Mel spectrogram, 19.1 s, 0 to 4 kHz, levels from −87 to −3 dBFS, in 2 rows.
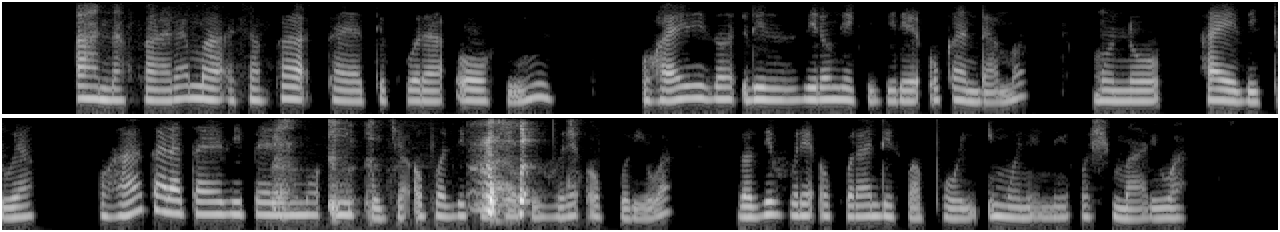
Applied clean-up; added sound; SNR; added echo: none; Cough; -4 dB; none.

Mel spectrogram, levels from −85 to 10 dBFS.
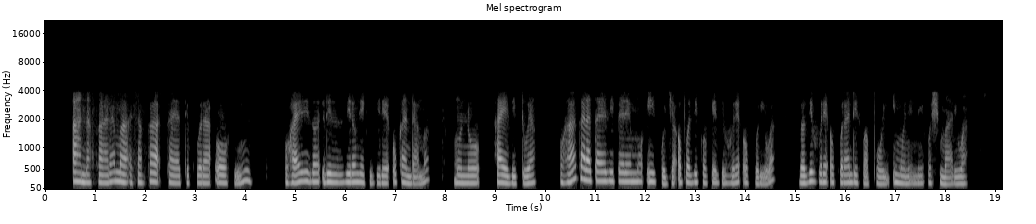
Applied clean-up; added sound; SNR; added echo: none; none; none; none.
